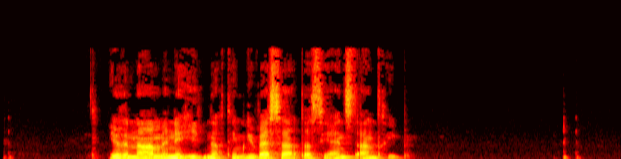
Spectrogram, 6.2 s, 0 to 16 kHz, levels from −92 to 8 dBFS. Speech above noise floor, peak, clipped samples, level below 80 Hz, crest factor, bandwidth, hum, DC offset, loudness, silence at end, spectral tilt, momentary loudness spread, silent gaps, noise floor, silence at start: 58 dB; -2 dBFS; under 0.1%; -54 dBFS; 20 dB; 11.5 kHz; none; under 0.1%; -18 LUFS; 0.55 s; -5.5 dB/octave; 7 LU; none; -76 dBFS; 1.1 s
